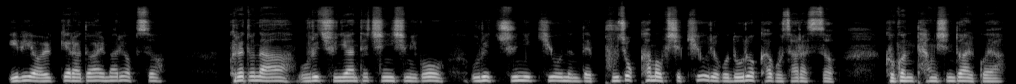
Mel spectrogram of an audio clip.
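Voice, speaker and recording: A man playing a cheating middle-aged husband who confesses in a calm, matter-of-fact way, for an audio story. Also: on the high side, no room sound, clean studio sound, lightly acted. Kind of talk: audio drama reading.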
